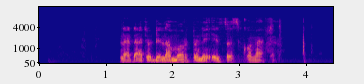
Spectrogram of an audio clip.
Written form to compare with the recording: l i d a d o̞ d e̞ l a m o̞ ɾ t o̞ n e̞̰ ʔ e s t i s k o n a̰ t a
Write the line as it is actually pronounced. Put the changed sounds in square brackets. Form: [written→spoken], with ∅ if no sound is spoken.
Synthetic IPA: l [i→a] d a [d→t] o̞ d e̞ l a m o̞ ɾ t o̞ n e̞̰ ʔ e s t [i→a] s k o n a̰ t a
